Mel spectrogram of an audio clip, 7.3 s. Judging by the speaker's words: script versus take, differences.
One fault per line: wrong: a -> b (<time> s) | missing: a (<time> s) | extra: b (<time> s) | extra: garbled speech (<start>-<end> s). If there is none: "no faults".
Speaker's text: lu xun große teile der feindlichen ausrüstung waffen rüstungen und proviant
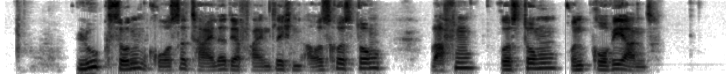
no faults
